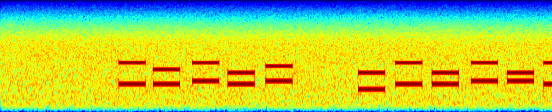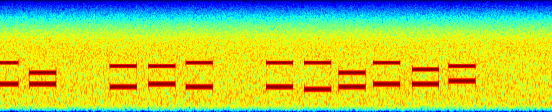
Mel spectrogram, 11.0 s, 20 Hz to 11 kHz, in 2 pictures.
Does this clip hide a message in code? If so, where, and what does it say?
Yes: DTMF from 1.2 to 10.3 s, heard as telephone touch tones, dialled by hand, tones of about 270 ms, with phone line noise. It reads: C8D7# 1C7D*C7 69B BA4C8#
